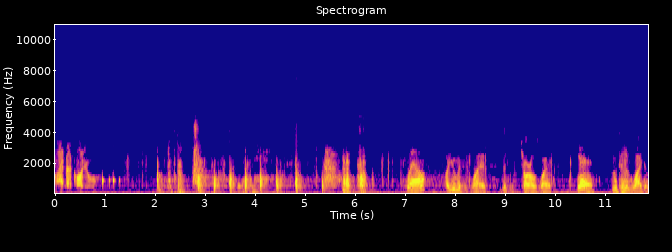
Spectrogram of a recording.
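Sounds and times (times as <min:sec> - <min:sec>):
speech: 0:00.4 - 0:01.0, 0:07.9 - 0:11.8
sharp hollow knocking on a door: 0:02.0 - 0:06.4.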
